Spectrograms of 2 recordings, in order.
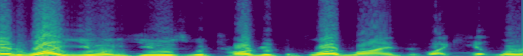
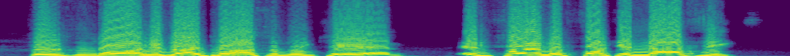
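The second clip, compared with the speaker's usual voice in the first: raised, furious threat; real anger breaking into a shout; angry shout; 6 semitones higher than usual. Real, not acted. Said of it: "I am fucking angry".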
